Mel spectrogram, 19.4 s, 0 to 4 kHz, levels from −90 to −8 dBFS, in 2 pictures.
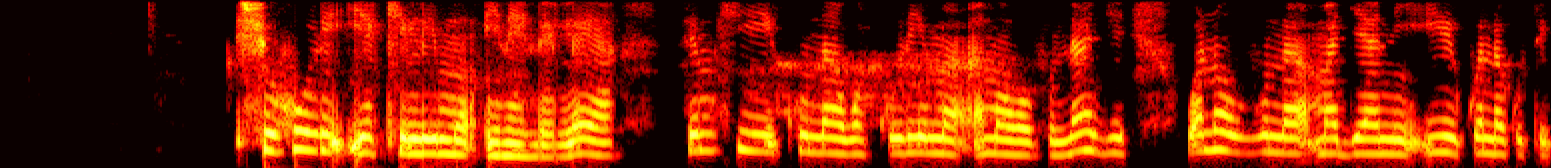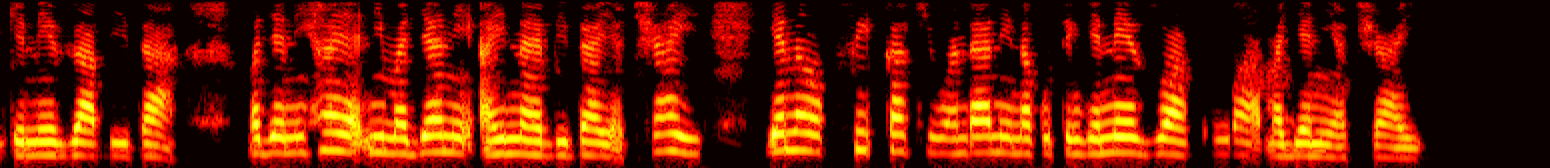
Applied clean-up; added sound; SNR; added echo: none; none; none; none.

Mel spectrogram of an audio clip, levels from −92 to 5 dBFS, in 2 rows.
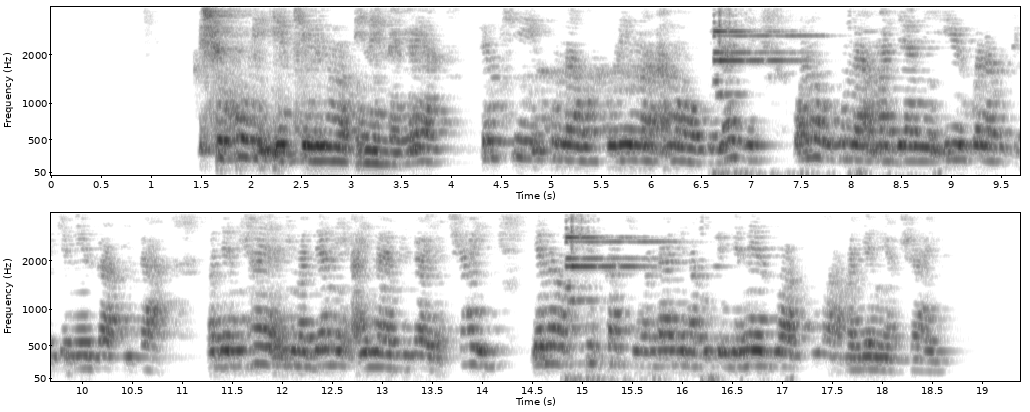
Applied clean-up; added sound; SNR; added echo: classical method WPE with log-MMSE.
